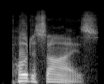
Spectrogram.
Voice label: "poeticize", American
